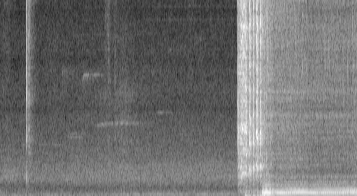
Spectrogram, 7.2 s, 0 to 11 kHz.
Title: 2007 yamaha R6s First start after Replace the ignition coil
